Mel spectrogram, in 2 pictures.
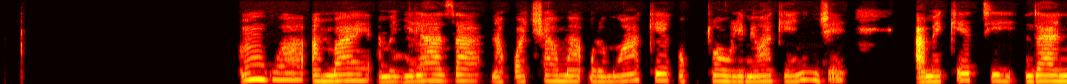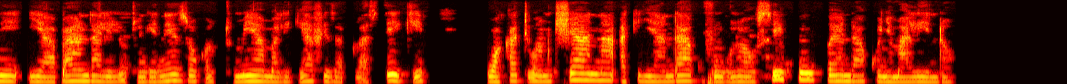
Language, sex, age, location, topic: Swahili, female, 18-24, Dar es Salaam, agriculture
